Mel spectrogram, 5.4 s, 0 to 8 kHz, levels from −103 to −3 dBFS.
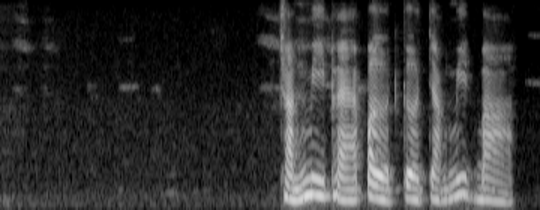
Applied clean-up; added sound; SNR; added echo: none; none; none; none.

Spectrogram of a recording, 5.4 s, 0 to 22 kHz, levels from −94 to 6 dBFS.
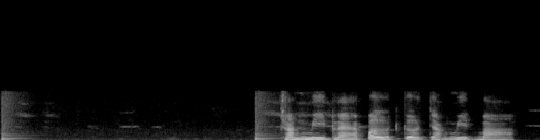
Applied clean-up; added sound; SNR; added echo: none; Snare drum; 17 dB; none.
